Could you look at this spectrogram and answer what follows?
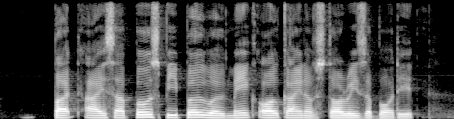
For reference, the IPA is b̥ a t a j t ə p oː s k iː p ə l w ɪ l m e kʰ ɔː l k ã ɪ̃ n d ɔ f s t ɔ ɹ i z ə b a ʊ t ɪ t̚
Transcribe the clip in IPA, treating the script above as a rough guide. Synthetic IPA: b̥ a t a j s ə p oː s p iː p ə l w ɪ l m e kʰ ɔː l k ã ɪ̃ n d ɔ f s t ɔ ɹ i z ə b a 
